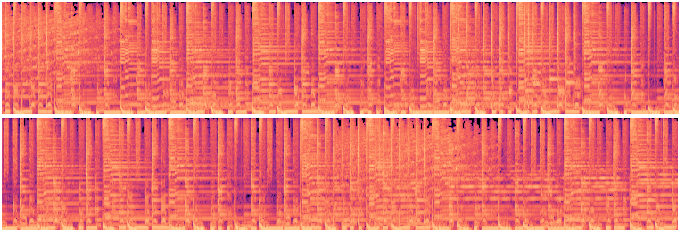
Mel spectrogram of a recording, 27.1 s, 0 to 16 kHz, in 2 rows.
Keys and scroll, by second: 1.0 ctrl+shift+z, 16.3 ctrl+z, 22.8 ctrl+z.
